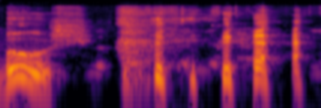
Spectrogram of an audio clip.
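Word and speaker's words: Busch: My last name is pronounced Bush. It's spelled B-U-S-C-H, like beer.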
